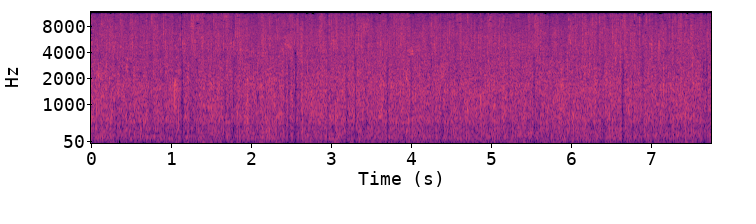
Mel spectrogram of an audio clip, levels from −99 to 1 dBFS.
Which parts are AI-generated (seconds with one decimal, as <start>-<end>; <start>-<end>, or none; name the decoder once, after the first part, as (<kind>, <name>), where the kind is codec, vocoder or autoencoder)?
none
